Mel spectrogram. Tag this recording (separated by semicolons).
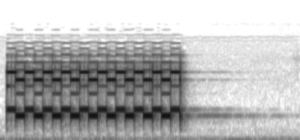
doodle; Doorbell; electric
